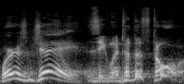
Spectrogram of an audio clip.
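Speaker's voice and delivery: high-pitched mock French accent.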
